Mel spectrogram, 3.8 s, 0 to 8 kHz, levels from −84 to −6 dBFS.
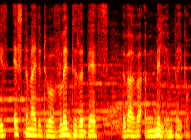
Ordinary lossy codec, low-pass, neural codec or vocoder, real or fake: Opus, 32 kbps; 7.2 kHz; none; real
